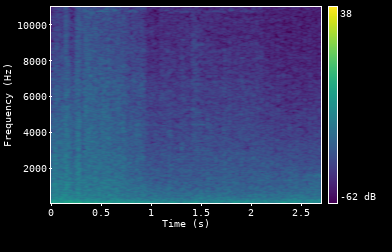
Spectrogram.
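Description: Distant artillery fire in Steel Division 2 forms a low, rumbling wash of booms, fairly quiet and continuous, with no distinct separate blasts.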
